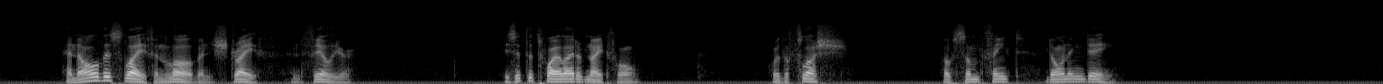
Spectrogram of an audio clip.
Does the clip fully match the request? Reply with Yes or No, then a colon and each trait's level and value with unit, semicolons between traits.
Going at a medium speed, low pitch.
No: slow, 100 wpm; very low, 95 Hz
